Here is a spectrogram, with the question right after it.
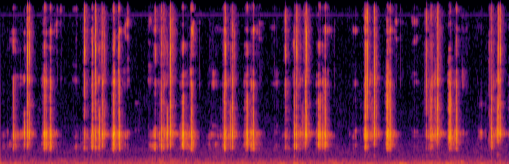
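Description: Small steel scissors with a purple handle are held in the fingers and snipped open and closed, their blades rubbing metal on metal. Quick, bright metallic snips with a sharp ringing edge repeat in short clusters over a faint low rumble.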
